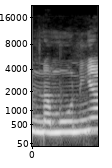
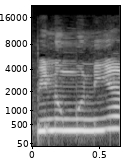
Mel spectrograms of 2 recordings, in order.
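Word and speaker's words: pneumonia: और यहां देखिए अब इसको हम निमोनिया पढ़ते हैं निमोनिया जिसको कहते हैं ना प निमोनिया नहीं कहते हैं अब पी साइलेंट होता है लिखते हैं हम पी से हैं लेकिन पढ़ते एं से हैं क्या लिखेंगे निमोनिया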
